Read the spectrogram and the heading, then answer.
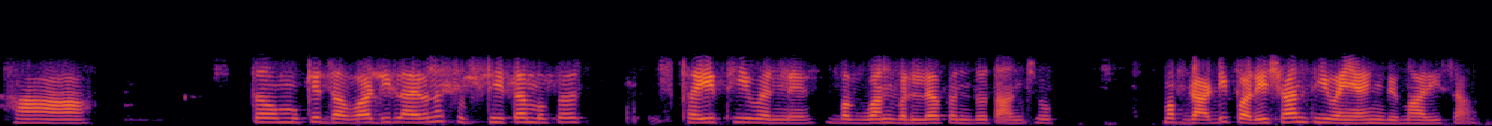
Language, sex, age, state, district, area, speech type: Sindhi, female, 18-30, Rajasthan, Ajmer, urban, conversation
